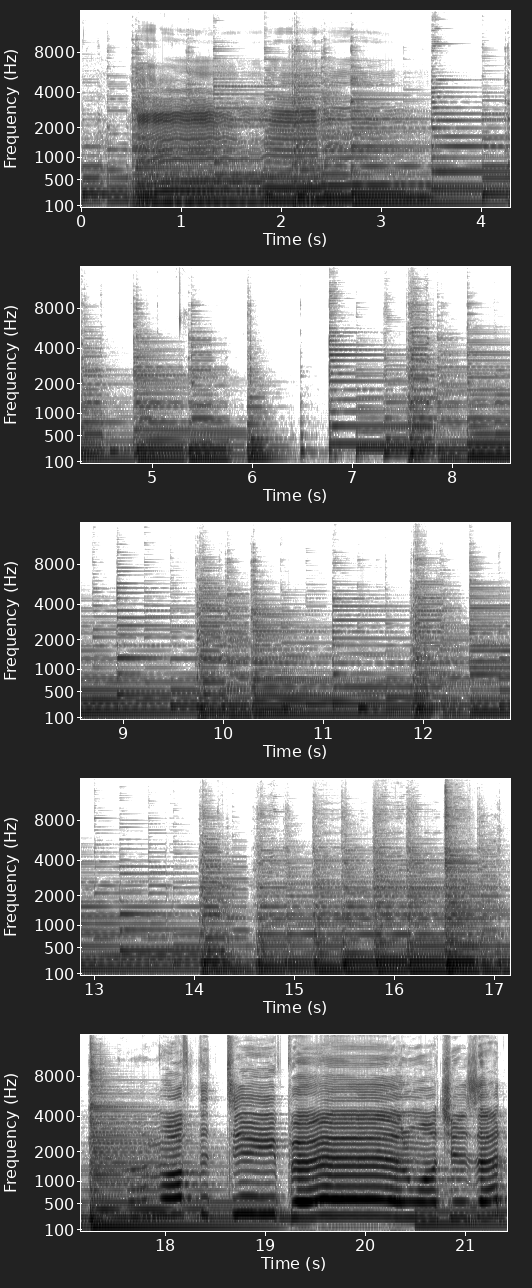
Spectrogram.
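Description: Acoustic guitar strumming and letting chords ring in an instrumental passage, with a brief pause about six seconds in. Near the end a man's voice comes in on a held, wavering note.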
